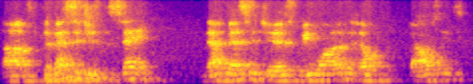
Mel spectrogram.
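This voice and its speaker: A man's voice: mid-range voice, darkish tone, slight background noise. A man with an American accent giving an informal motivational talk as a corporate guest speaker, repeating phrases for emphasis. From United States. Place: meeting room, speaking before small audience. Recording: very echoey room, distant muffled mic.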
